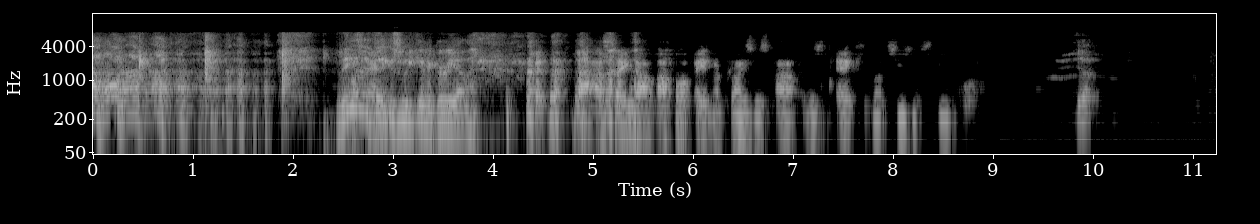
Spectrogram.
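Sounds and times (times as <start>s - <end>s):
laughter: 0.0s - 7.3s
speech: 2.4s - 8.8s, 9.8s - 10.1s
cat meowing: 9.6s - 10.0s.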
